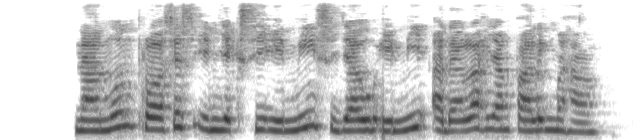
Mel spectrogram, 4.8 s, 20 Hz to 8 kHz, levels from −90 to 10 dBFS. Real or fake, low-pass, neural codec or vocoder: fake; 7.2 kHz; codec, 16 kHz, 16 kbps, FreqCodec, larger model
